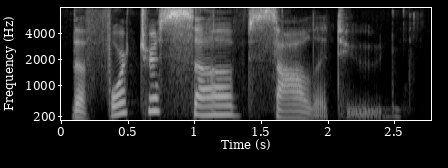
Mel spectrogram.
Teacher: The vowel is ah, solitude, and you hold that final D.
